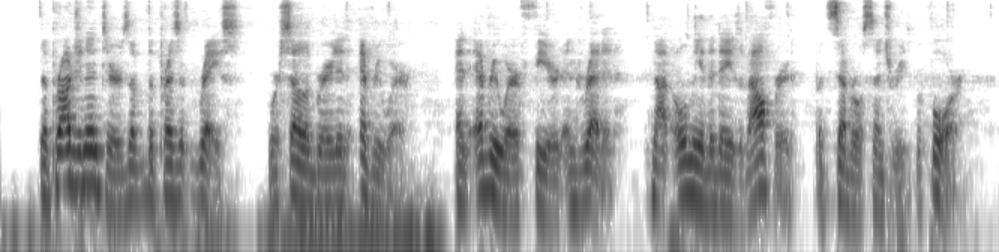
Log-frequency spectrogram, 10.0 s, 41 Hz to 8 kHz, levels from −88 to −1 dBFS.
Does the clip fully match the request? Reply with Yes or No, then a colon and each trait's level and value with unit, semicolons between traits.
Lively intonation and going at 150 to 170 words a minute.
No: average, 4.3 semitones; average, 160 wpm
